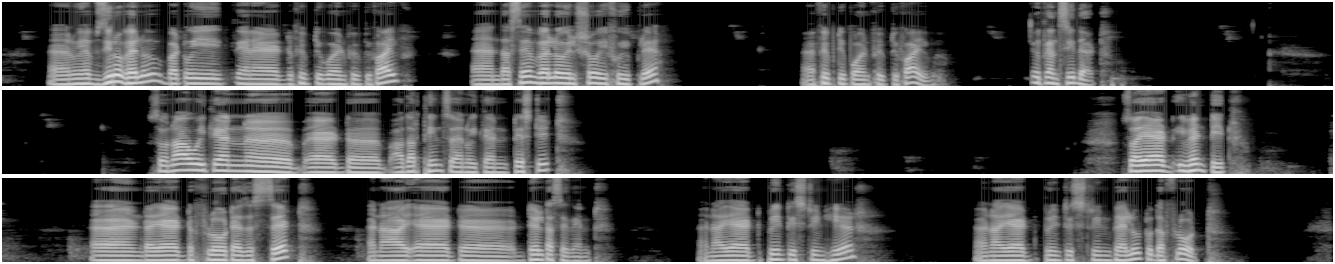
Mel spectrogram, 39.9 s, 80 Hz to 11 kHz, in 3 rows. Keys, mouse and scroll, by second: 0.4-1.8 typing, 3.6 double click, 4.0 double click, 4.4 middle click, 5.2 F11, 5.6 alt+p, 8.2 Escape, 8.7 middle click, 9.4 F11, 14.3 Delete, 15.9 ctrl+z, 21.5 right click, 22.1 right click, 22.7-24.6 typing, 24.6 Return, 26.4 double click, 32.7-34.1 typing, 34.2 Return, 39.4 right click.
